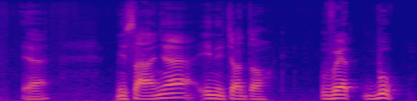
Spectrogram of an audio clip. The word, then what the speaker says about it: wetboek: Misalnya ini contoh wetboek. OE di sini berbunyi U, ya.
